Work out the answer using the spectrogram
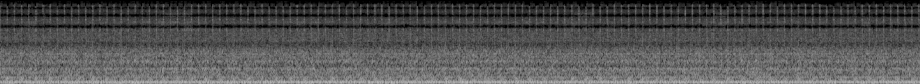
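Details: Toyota truck idling rough with a low, uneven stumble from a cylinder 2 misfire caused by a worn ignition wire; the fix was new spark plugs, wires and coil boots.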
